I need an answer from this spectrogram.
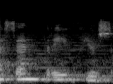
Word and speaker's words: sentrifugasi: Walaupun tulisannya sentrifugasi, pembacanya adalah sentrifuge atau dipusingkan, ya, diputar dengan kecepatan yang tinggi.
